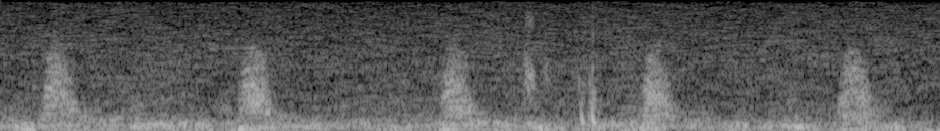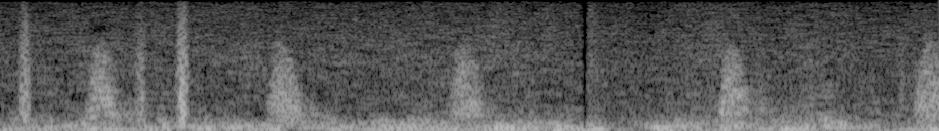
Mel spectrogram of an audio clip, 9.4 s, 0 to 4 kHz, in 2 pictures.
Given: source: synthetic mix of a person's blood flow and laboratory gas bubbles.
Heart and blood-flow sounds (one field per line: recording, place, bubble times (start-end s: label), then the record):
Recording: Doppler ultrasound of blood flow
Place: subclavian vein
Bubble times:
2.58-2.67 s: bubbles
2.71-2.75 s: bubbles
2.89-3.00 s: bubbles
From the record:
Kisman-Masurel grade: 111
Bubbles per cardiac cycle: 1 to 2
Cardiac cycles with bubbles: 1 to 10%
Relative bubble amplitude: barely perceptible (0.100 to 0.250)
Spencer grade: 1 (occasional bubble signal discernible with the cardiac motion signal, with majority of cardiac periods free of bubbles)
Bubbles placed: anywhere in the cardiac cycle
